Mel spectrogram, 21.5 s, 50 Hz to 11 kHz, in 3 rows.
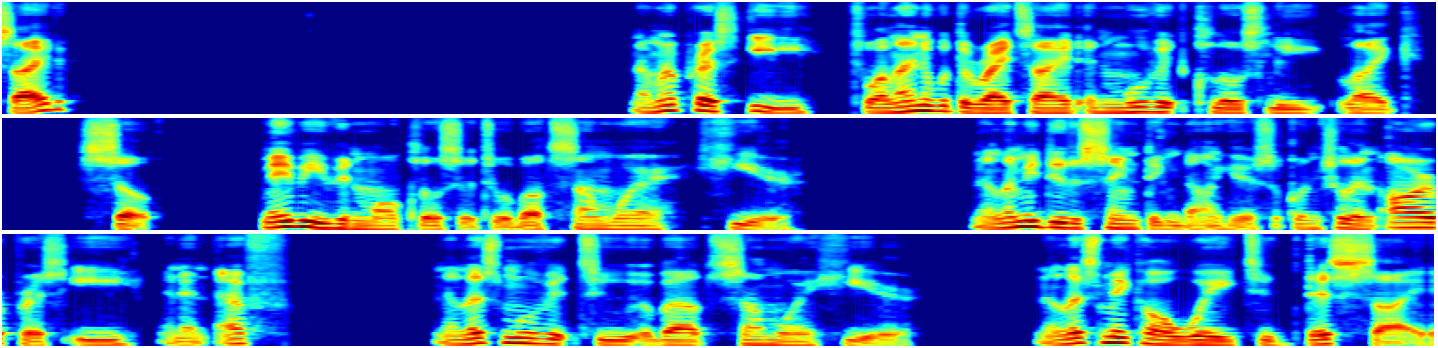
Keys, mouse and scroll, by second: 0.2 shift+middle click, 1.4 ctrl+r, 3.6 e, 7.5 shift+click, 8.3 g, 8.4 g, 10.6 shift+click, 11.6 shift+middle click, 12.1 scroll up 2, 12.8 ctrl+r, 13.3 click, 13.7 click, 13.9 e, 14.8 f, 16.2-17.4 shift+middle drag, 18.2 shift+click, 20.4 middle click, 20.8 scroll down 1, 20.9-21.5 scroll up 4.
